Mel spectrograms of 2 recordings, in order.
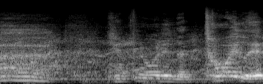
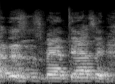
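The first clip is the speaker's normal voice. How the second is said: ordinary talk, nothing marked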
